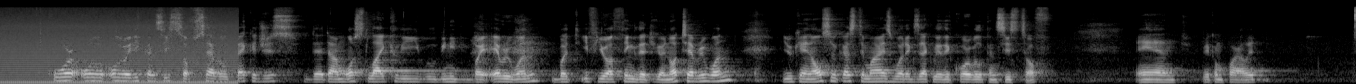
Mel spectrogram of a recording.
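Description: Mains buzz is loud in the audio from the start to 2.38 s: 50 Hz switching spikes give a raspy edge, unlike a pure low hum.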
